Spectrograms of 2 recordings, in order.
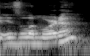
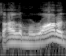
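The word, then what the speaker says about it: Islamorada: To help me say the word, Isla Morta. Am I saying it right? Isla Morta? Isla Morta, no. Isla Morta. I'm thinking when you say that, there's Isla Morada down in the Keys.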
